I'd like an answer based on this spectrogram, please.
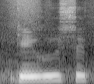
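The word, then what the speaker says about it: Gay-Lussac: work of Charles and gay lucic's that's actually how you say his name gay Lucid to establish and so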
